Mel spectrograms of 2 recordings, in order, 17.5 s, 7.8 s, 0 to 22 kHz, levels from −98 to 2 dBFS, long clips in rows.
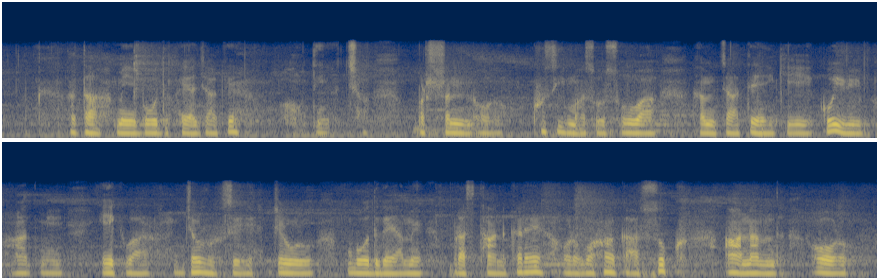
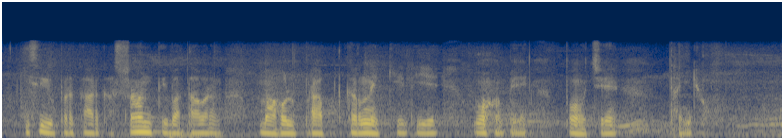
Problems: background sounds at intervals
